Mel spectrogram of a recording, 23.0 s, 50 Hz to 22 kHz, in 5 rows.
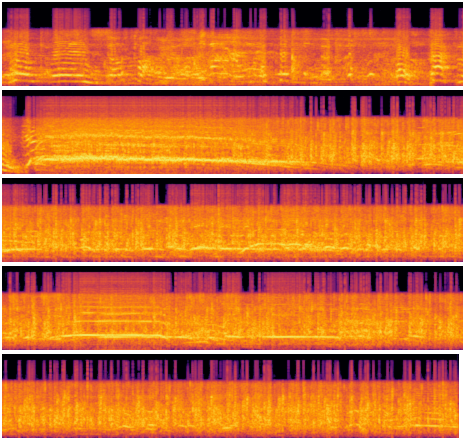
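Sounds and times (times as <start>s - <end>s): cheers and shouted calls: 4.8s - 7.9s, 8.6s - 18.2s, 21.9s - 23.0s
crowd applauding: 5.0s - 23.0s.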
